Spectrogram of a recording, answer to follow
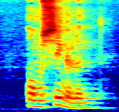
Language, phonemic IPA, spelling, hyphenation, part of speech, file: Dutch, /ˌɔmˈsɪ.ŋə.lə(n)/, omsingelen, om‧sin‧ge‧len, verb, Nl-omsingelen.ogg
- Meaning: to surround, to envelop, to encircle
